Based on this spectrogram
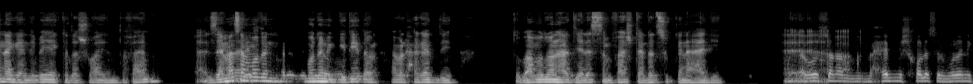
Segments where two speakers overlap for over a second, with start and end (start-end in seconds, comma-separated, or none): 2.3-3.5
